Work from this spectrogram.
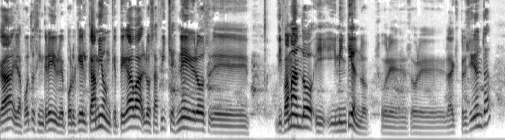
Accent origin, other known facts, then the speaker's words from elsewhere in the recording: Merlo, Buenos Aires Province, Argentina; Mira, yo soy de Merlo, ¿no?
